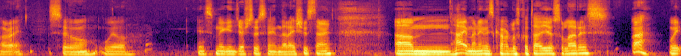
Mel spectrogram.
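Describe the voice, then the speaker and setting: A man with a Spanish accent speaks at a medium pitch, leaving long, frequent pauses. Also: fairly even intonation, moderate pace. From Spain. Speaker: composer, doctoral student. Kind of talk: casual chat. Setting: radio studio.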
